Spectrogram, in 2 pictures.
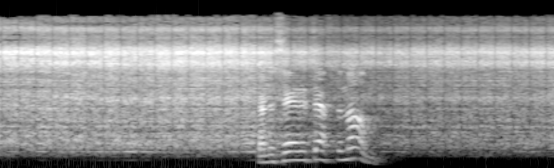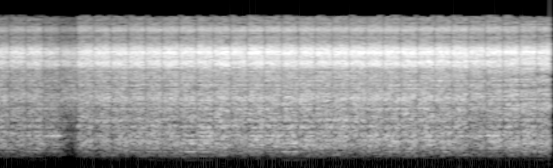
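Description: A handheld device hisses with steady, crackling static.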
